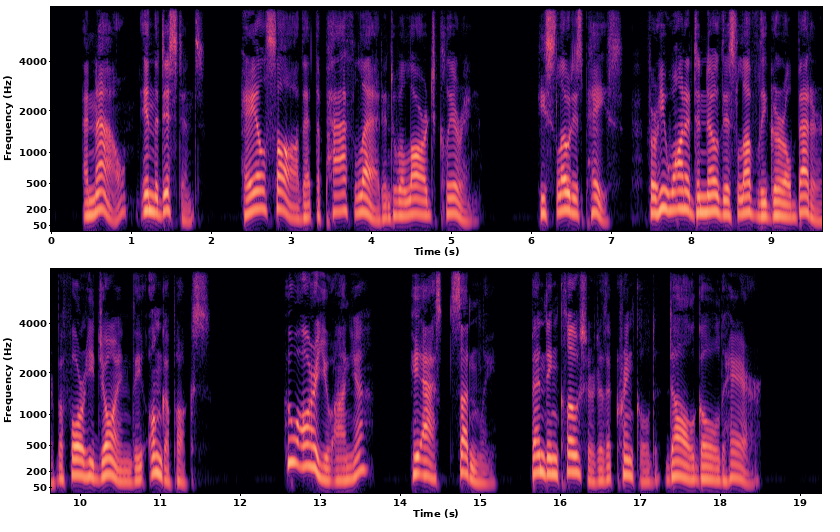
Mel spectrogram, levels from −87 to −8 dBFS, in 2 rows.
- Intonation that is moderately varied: No, wide, 6.7 semitones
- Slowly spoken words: No, average, 150 wpm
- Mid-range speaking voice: Yes, medium, 145 Hz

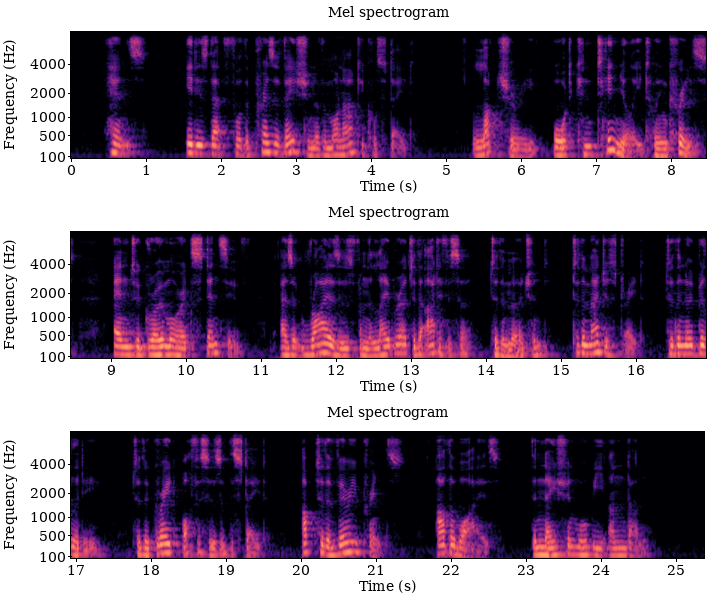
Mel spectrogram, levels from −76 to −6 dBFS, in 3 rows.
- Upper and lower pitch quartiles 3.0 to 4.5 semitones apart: Yes, average, 3.7 semitones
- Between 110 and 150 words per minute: Yes, slow, 135 wpm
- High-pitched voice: No, low, 135 Hz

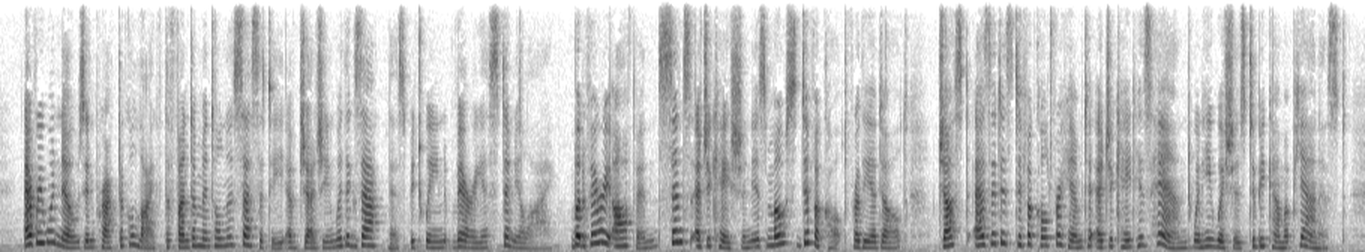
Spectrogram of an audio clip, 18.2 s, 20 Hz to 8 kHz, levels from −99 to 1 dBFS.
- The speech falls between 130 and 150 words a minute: Yes, average, 145 wpm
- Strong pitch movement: Yes, wide, 5.7 semitones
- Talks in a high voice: Yes, high, 220 Hz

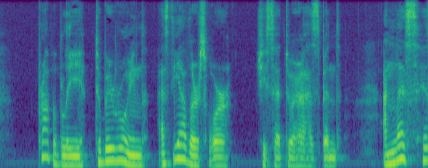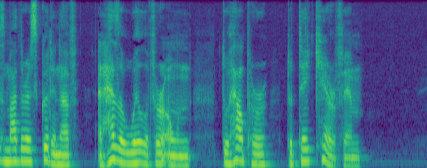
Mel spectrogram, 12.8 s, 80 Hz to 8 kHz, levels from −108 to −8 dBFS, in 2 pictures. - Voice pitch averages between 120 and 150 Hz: Yes, low, 135 Hz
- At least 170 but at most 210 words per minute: No, average, 160 wpm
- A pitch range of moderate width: No, wide, 5.9 semitones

